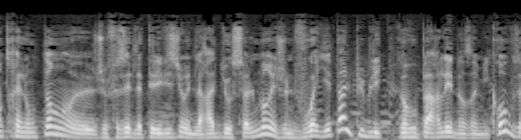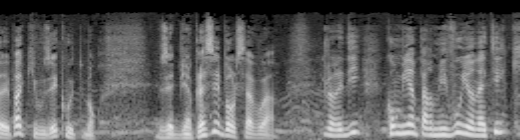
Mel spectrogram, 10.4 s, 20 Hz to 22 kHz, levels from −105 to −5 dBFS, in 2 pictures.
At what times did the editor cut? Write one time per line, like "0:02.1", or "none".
0:08.4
